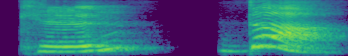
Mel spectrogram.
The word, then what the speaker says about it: Kinder: The example word is Kinder. Say it. Kin da. It means children.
